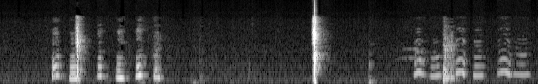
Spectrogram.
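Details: Brief bursts of humming and clipped voiced sounds with a sharp click, vocal tics of Tourette syndrome, produced while the person tries to hold still for the "don't move challenge".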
